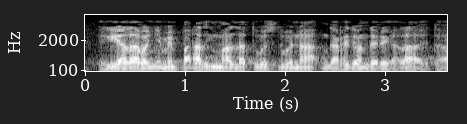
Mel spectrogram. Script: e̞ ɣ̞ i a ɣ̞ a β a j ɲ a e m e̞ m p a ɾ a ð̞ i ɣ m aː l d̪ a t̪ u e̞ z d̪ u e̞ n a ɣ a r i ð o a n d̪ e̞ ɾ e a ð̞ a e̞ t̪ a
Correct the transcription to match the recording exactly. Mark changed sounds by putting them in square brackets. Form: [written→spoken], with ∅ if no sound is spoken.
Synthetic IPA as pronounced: e̞ ɣ̞ i a [ɣ̞→ð̞] a β a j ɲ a e m e̞ m p a ɾ a ð̞ i ɣ m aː l d̪ a t̪ u e̞ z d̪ u e̞ n a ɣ a r i ð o a n d̪ e̞ ɾ e a ð̞ a e̞ t̪ a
